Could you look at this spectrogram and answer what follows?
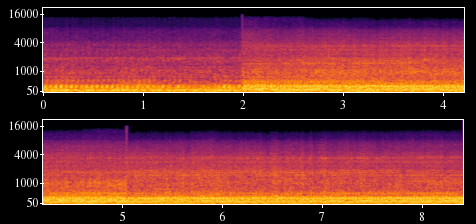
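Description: Dirt bike engine running steadily while being ridden, heard from the rider's own bike. About two seconds in, the sound jumps abruptly to a louder, fuller engine note.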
